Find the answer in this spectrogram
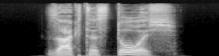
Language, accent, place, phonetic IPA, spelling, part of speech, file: German, Germany, Berlin, [ˌzaːktəst ˈdʊʁç], sagtest durch, verb, De-sagtest durch.ogg
- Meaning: inflection of durchsagen: 1. second-person singular preterite 2. second-person singular subjunctive II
